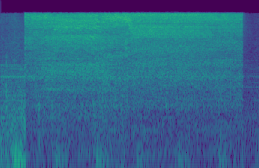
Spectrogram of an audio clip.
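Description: An industrial press in the production hall of the machine-building firm Mato in Mülheim am Main lets out a loud, steady hiss of air as its lever is pushed down to join hinge halves. The hiss stops abruptly after about four seconds.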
